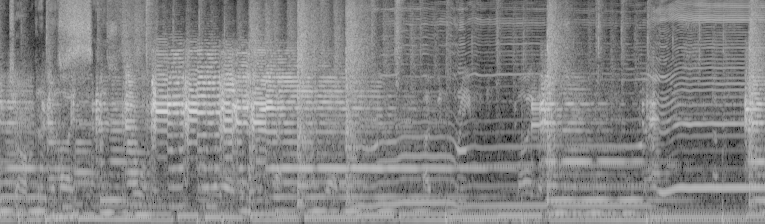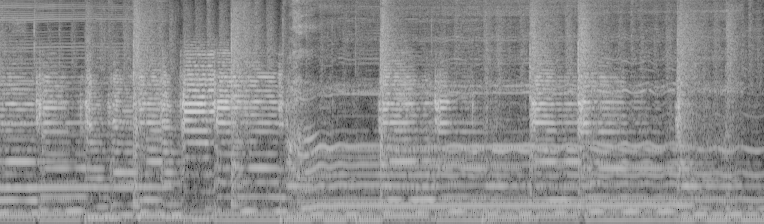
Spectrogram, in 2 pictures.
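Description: Blues-rock trio playing an instrumental passage: electric guitar holding long lead notes that bend in pitch, over bass guitar and drums.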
